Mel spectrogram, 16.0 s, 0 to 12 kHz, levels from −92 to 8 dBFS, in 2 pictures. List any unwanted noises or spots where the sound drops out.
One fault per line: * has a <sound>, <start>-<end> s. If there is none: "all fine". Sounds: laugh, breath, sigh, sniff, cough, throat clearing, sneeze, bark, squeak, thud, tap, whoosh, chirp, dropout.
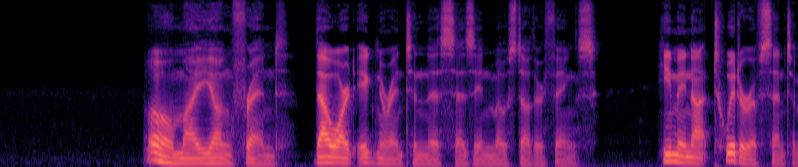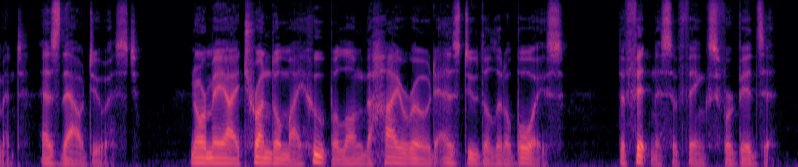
all fine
